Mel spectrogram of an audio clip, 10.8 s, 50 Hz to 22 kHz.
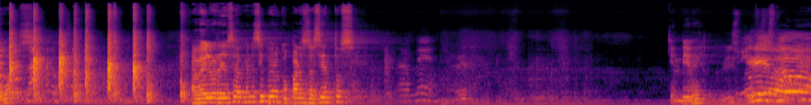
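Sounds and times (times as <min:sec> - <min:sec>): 
audience at a Christian church service clapping in loose unison: 0:00.0 - 0:02.7
speech: 0:02.6 - 0:04.8, 0:09.1 - 0:10.5.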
